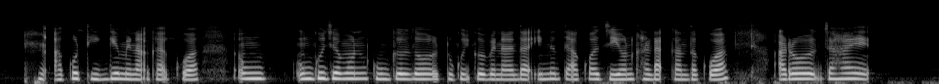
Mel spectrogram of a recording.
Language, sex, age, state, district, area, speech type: Santali, female, 18-30, West Bengal, Jhargram, rural, spontaneous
